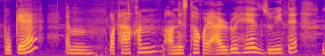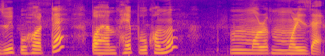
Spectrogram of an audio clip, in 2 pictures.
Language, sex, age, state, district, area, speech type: Assamese, female, 45-60, Assam, Dhemaji, rural, spontaneous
